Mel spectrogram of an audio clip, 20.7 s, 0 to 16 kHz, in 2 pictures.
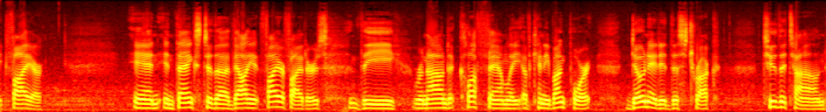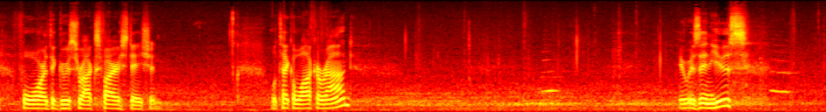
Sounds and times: Speech: 0.0 - 0.6, 1.6 - 9.0, 9.6 - 12.4, 13.7 - 14.8, 18.8 - 19.8.

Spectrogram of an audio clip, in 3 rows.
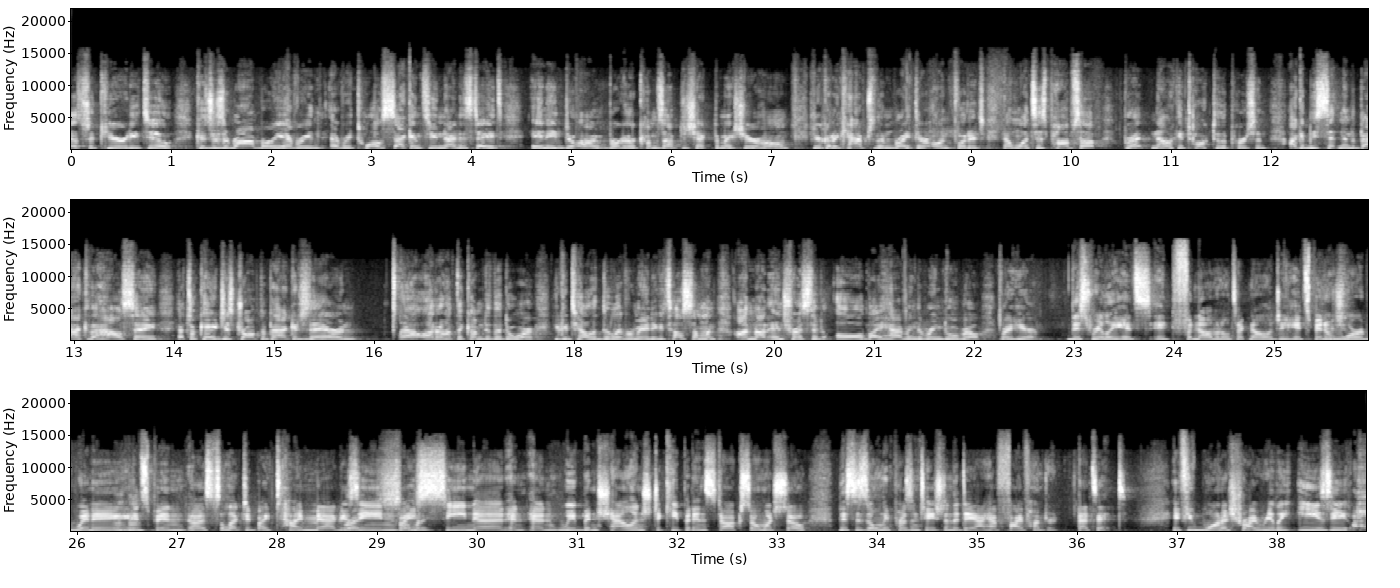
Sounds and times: Speech: 0.0 - 38.8.

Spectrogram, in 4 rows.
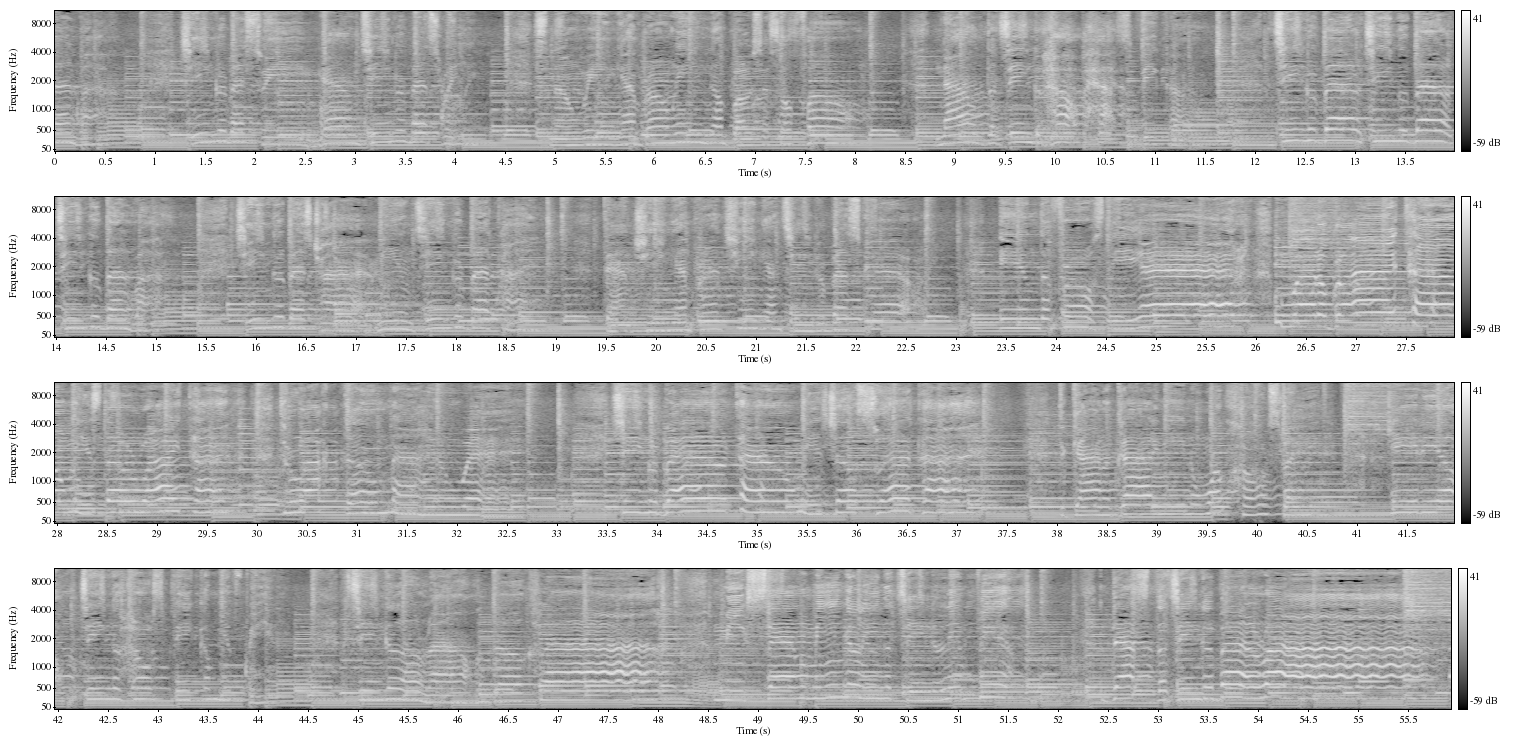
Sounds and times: Music: 0.0 - 55.9.

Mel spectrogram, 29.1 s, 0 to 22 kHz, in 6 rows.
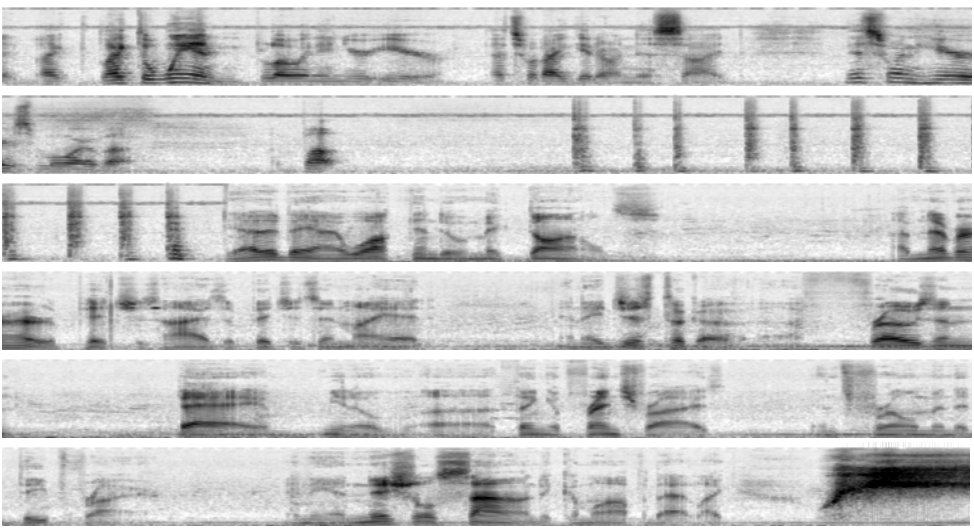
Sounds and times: Speech: 0.0 - 3.6, 4.2 - 5.6, 6.3 - 6.6, 10.8 - 13.0, 14.2 - 16.7, 17.3 - 19.5, 20.2 - 25.0, 25.7 - 27.9.

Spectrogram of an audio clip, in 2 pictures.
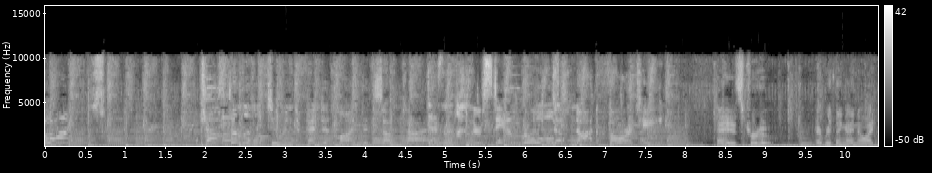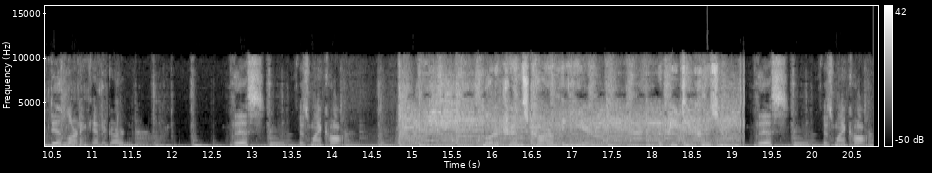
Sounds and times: Music: 0.0 - 20.8
Speech: 4.7 - 7.7, 9.7 - 11.4, 12.8 - 14.2, 15.9 - 17.3, 18.1 - 20.8.

